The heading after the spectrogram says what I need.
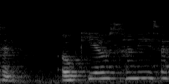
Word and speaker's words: Oikos: I'm using my, I think you pronounce it Oikos, honey, is that how you say it?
